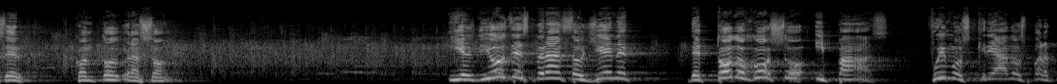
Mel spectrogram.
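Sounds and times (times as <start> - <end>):
speech: 0.0 - 1.8, 4.5 - 10.5
audience applause: 0.0 - 5.4.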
